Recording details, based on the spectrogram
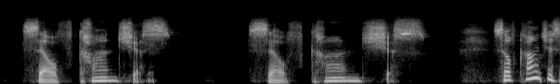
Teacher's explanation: we're going to keep the stress on con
